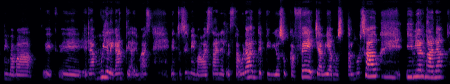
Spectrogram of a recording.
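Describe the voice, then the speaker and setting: A woman's voice: medium pitch, fairly bright tone. A woman, a psychologist, telling a family story in an interview and acting out the voices of her relatives.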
